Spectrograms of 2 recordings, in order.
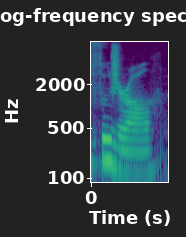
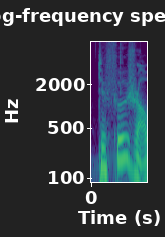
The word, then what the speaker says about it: Fougerolles: It's pronounced FOUGEROLLES. FOUGEROLLES.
